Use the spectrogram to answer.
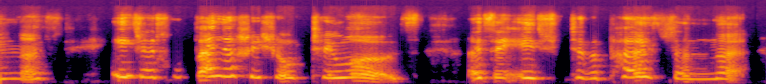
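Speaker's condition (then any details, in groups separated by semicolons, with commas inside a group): Cerebral palsy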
